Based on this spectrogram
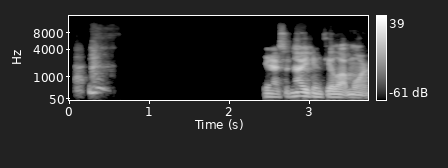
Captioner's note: laughs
